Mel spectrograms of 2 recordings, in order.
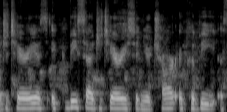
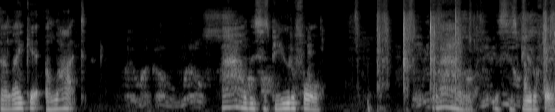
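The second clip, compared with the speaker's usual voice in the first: hushed awe; 5 dB quieter than usual. Real, not acted. Marvelling softly at the cards.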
